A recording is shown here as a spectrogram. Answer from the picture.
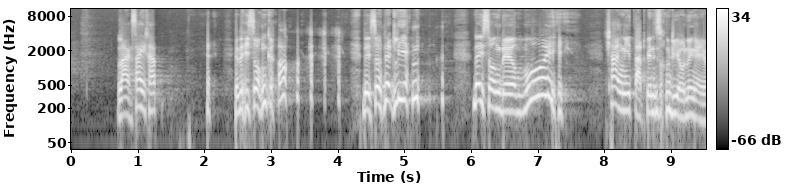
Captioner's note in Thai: เสียงหัวเราะ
